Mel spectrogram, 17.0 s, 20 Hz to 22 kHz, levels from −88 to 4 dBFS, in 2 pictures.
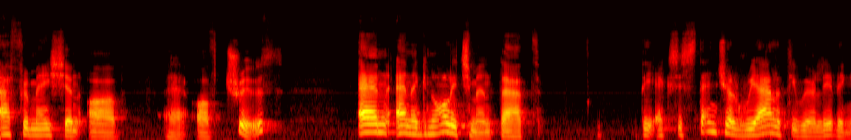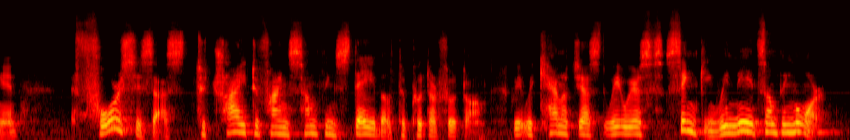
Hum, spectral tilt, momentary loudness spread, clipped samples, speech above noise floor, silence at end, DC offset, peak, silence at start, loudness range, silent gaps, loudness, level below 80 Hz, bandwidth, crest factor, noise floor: none; -5 dB/octave; 14 LU; under 0.1%; 38 dB; 0.25 s; under 0.1%; -8 dBFS; 0 s; 8 LU; none; -33 LUFS; -72 dBFS; 15 kHz; 24 dB; -71 dBFS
